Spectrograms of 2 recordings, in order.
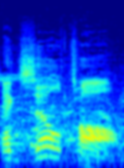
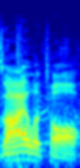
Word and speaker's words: xylitol: Spearmint Trident with Exiltol. Supposed to fight cavities. I think that was xylitol. Xylitol. Well, whatever. I pronounce the X. It's a hard X.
